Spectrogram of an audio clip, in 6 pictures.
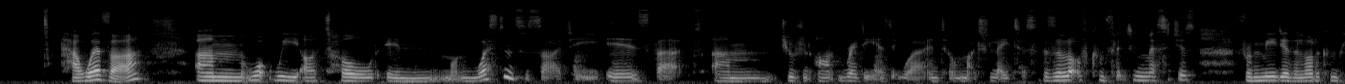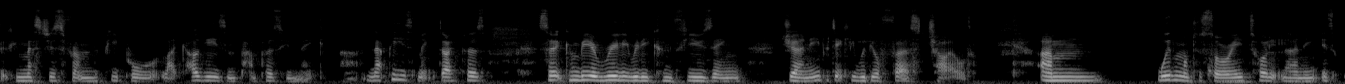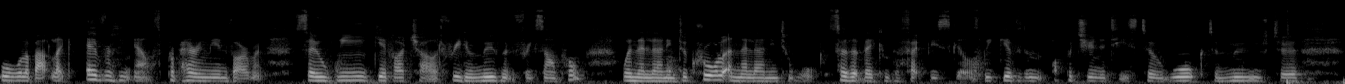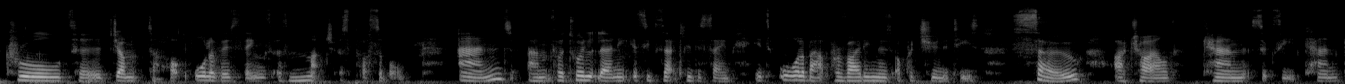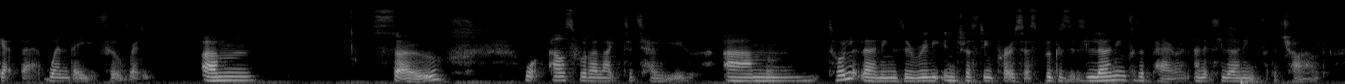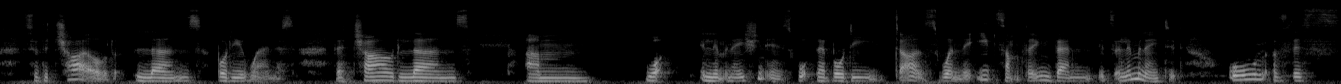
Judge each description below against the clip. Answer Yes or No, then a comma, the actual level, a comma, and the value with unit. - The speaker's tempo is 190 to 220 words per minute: No, average, 155 wpm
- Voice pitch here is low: No, medium, 170 Hz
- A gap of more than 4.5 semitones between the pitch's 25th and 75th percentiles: No, narrow, 2.6 semitones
